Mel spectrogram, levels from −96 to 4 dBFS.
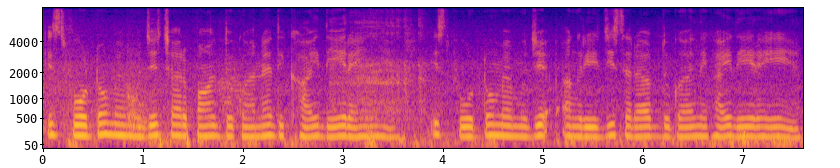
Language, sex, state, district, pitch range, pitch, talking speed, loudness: Hindi, female, Madhya Pradesh, Umaria, 165-180 Hz, 170 Hz, 175 wpm, -18 LUFS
